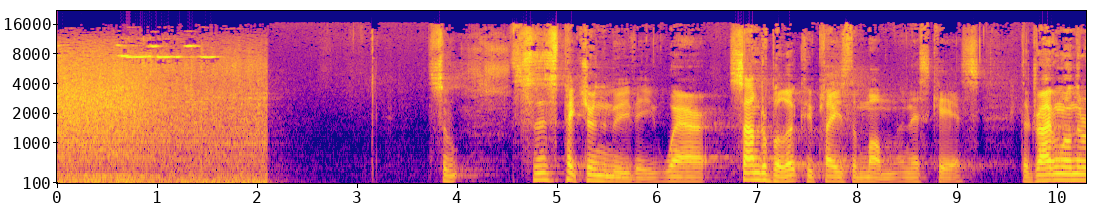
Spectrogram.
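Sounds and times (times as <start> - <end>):
car braking hard to a stop: 0.0 - 2.1
speech: 3.8 - 10.2.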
